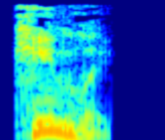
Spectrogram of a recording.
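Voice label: "keenly", British English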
